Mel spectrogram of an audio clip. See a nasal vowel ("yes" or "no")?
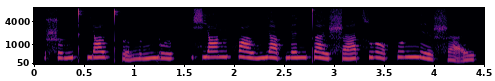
no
